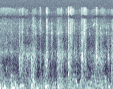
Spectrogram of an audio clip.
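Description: Faint footsteps on stone paths, a quick irregular patter of light clicks as someone walks with the camera.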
